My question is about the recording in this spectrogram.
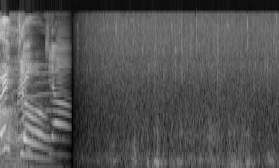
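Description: A rain sound effect with low rumbling thunder fades in after a sudden cut about a second in, then runs on steadily and fairly quietly.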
